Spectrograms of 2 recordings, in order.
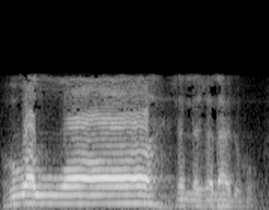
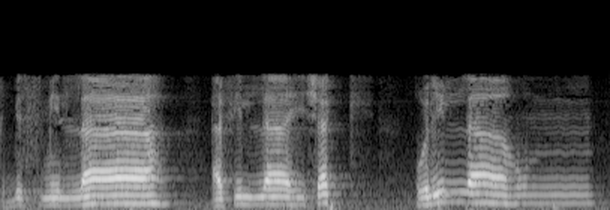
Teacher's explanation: شكل اللسان عند نطق اللام المفخمة والمرققة كما قلنا يصاحب اللام المفخمة تقعر لوسط اللسان وتضيق في الحلق بخلاف المرققة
